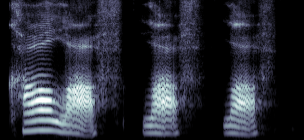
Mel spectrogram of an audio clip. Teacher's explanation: So here we have the L that connects to the O.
